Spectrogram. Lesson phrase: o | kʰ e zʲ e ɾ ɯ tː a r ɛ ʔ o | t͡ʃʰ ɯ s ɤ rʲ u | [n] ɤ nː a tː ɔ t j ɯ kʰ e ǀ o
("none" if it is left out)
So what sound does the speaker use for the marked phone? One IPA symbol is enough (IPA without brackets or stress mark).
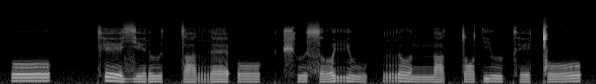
r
